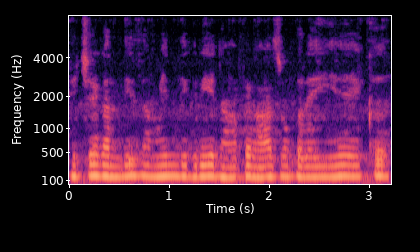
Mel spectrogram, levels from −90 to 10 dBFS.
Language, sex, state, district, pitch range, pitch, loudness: Hindi, male, Chhattisgarh, Bilaspur, 140-145 Hz, 145 Hz, -15 LUFS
